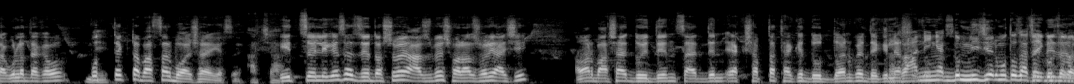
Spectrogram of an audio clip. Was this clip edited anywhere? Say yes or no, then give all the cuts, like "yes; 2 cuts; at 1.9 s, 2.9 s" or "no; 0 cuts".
no; 0 cuts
